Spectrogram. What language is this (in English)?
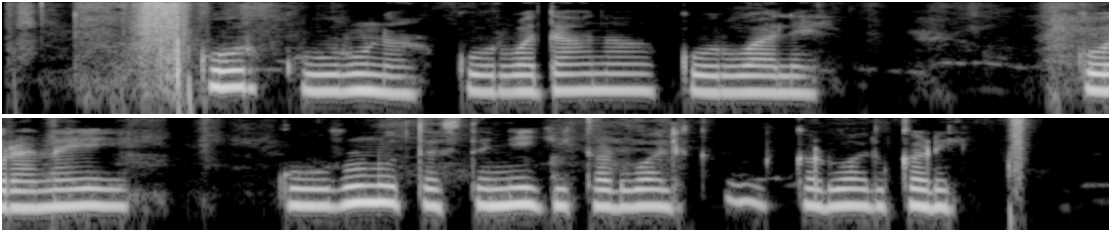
Pashto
